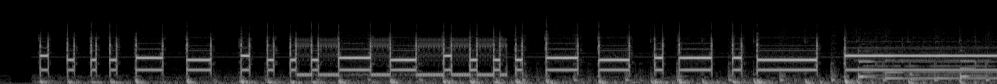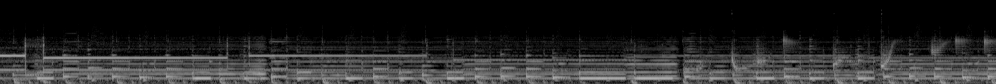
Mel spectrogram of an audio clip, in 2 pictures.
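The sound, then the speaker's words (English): Keypad tones of a real-life Snowden payphone in Montreal beep in a quick, uneven run of short dual-pitched presses for several seconds, then give way to a steadier, sustained tonal passage. No one speaks. “It's a six-part radio play by Montreal writer and musician Norman Navrotsky, blending fact and fiction and starring a real-life Snowden payphone.”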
